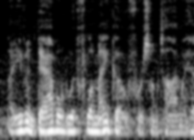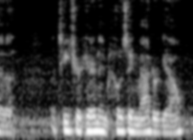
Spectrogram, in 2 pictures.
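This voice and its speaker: An unremarkable speaking voice from a man with an American accent, medium in pitch, moderate in pace, with fairly even intonation. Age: 60s. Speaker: guitar maker and musician. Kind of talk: casual video message.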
